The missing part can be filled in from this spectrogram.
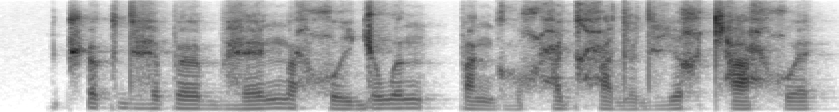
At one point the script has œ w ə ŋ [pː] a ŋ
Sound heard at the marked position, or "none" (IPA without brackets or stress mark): pː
